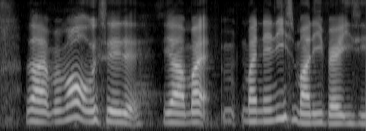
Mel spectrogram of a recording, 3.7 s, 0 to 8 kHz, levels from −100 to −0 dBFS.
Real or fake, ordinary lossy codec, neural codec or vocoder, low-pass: real; none; none; none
